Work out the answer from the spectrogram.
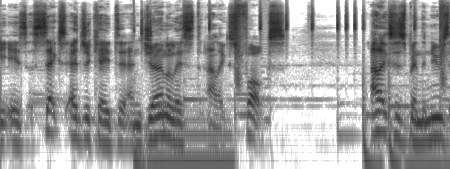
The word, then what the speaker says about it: Alix Fox: yeah I am indeed Alex Fox the name that quite conveniently rhymes with Alex Cox which is fitting for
